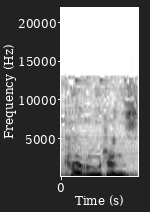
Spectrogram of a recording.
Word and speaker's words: Chirurgeons: The Chirurgeons. That's how it's pronounced.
